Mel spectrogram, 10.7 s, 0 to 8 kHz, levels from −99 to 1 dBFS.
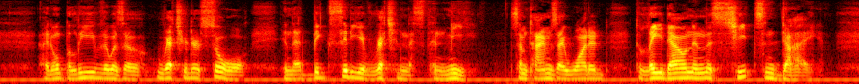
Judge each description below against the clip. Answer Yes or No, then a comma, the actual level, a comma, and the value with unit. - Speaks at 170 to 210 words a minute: No, average, 150 wpm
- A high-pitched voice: No, low, 125 Hz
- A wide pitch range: No, average, 4.0 semitones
